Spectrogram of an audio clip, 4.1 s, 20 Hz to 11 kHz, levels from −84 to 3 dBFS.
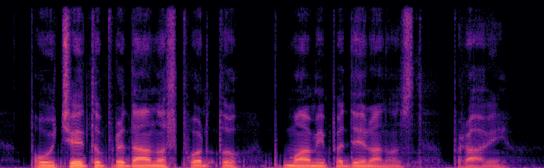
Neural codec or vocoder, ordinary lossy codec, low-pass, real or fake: autoencoder, 22.05 kHz, a latent of 192 numbers a frame, VITS, trained on many speakers; none; none; fake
